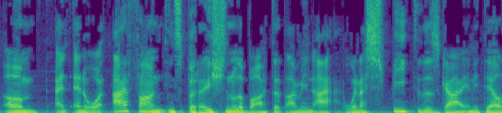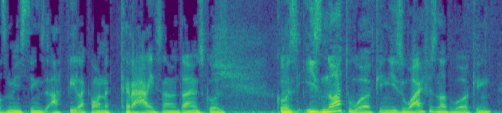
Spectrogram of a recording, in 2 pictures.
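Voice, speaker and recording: A man's voice: mid-range voice, brisk, hardly any pauses, slight background noise. A man speaking as a radio guest about a boxing club he helps, earnest and rambling. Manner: earnest, rambling, many fillers. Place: radio studio.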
